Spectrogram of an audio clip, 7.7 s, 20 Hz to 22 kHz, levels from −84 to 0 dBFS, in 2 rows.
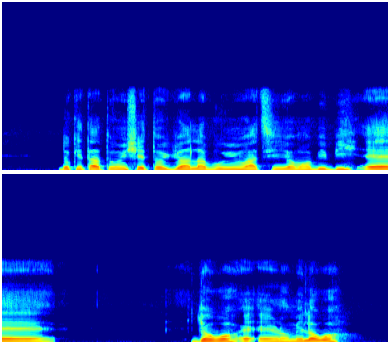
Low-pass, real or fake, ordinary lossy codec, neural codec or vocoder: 10.8 kHz; real; none; none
